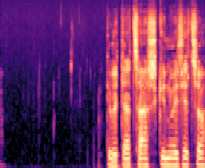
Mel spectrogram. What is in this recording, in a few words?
"tasg", Welsh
